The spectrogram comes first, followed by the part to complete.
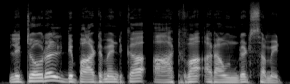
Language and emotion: Urdu, neutral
